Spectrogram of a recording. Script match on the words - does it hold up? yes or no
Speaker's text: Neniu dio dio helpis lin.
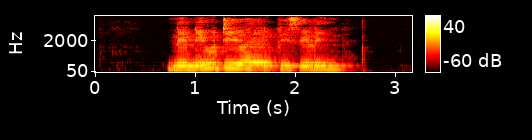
no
